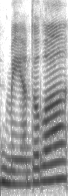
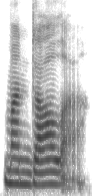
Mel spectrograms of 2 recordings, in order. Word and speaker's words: Mandala: of your publishing company i said mandala it's not mandala it's mandala yeah like tell me the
